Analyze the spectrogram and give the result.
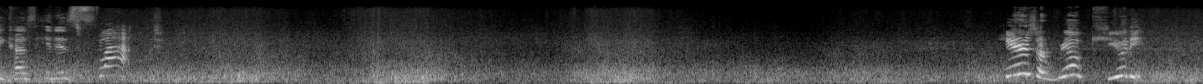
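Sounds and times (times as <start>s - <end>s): ocean surf washing: 0.0s - 12.0s.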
